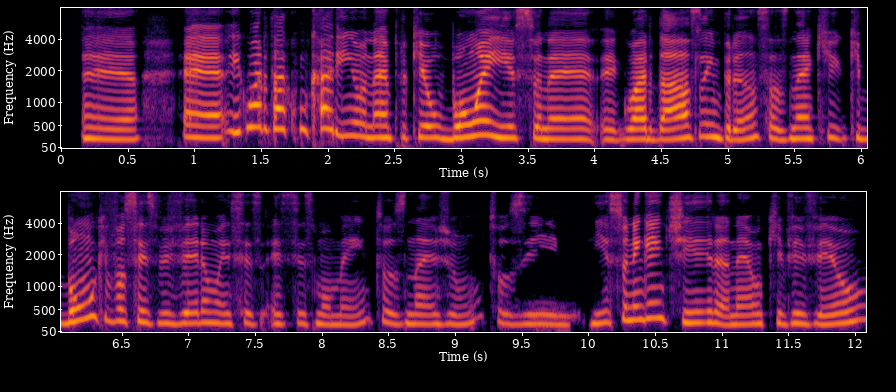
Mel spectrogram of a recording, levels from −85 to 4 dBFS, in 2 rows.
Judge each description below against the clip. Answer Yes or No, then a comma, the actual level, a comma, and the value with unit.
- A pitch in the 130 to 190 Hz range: No, high, 225 Hz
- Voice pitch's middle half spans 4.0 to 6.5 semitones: No, average, 3.2 semitones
